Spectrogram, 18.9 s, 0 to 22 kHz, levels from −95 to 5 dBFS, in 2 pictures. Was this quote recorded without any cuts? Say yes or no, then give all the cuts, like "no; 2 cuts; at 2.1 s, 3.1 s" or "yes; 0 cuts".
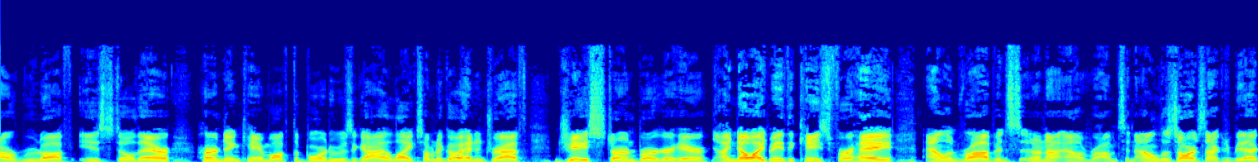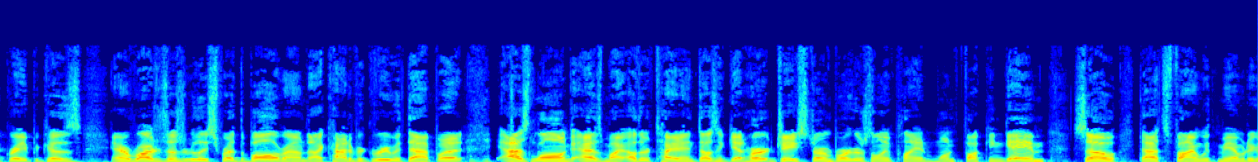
no; 2 cuts; at 3.1 s, 5.7 s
